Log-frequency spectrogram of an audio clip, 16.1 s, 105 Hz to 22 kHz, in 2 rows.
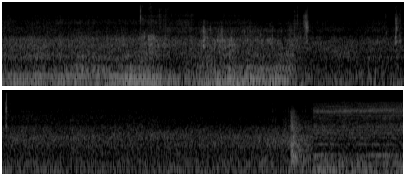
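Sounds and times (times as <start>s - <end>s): factory machinery humming: 14.0s - 16.0s.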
